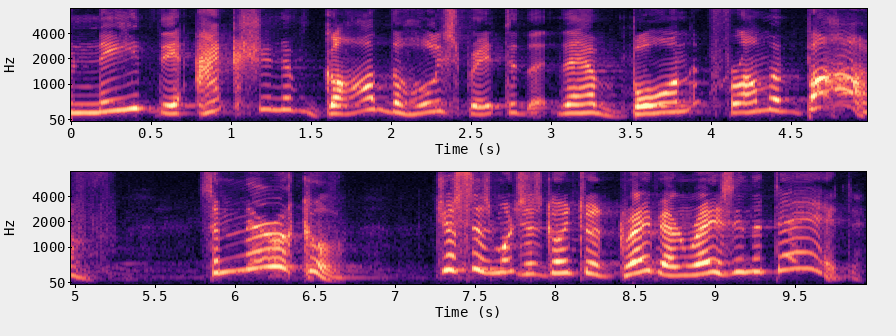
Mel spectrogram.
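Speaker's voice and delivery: loud, high preaching voice; fervent preacher; preaching at full force. Acted. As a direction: drive the point home from the pulpit.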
